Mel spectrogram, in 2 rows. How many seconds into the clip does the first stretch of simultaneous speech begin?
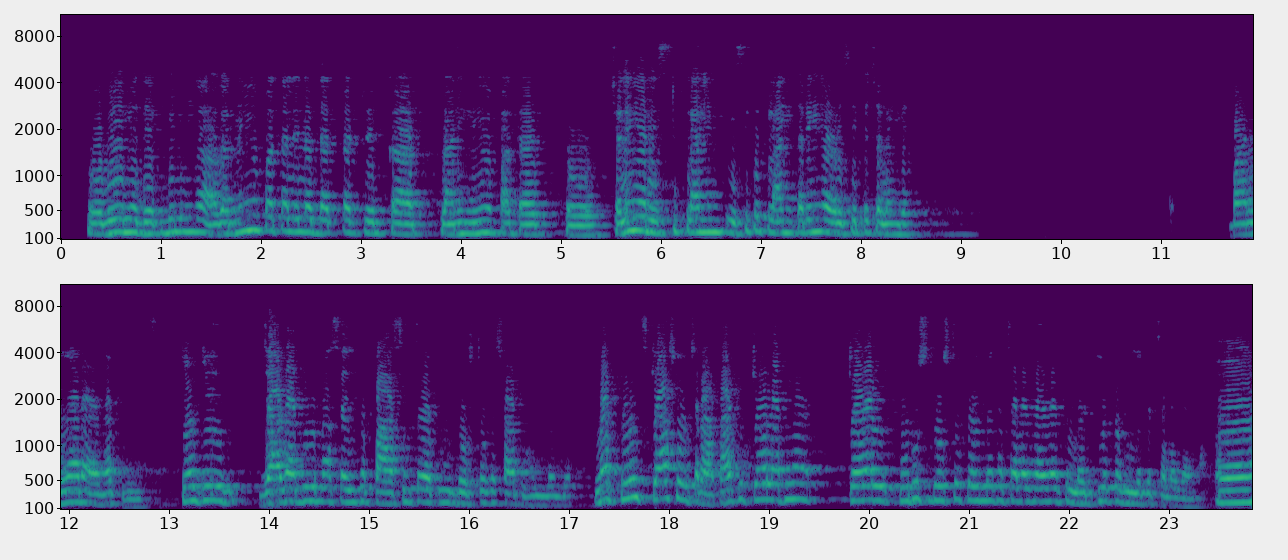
none

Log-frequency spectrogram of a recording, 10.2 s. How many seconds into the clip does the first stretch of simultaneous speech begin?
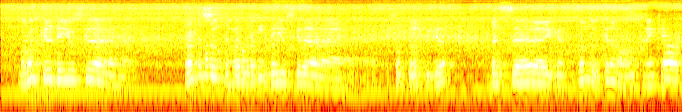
3 s

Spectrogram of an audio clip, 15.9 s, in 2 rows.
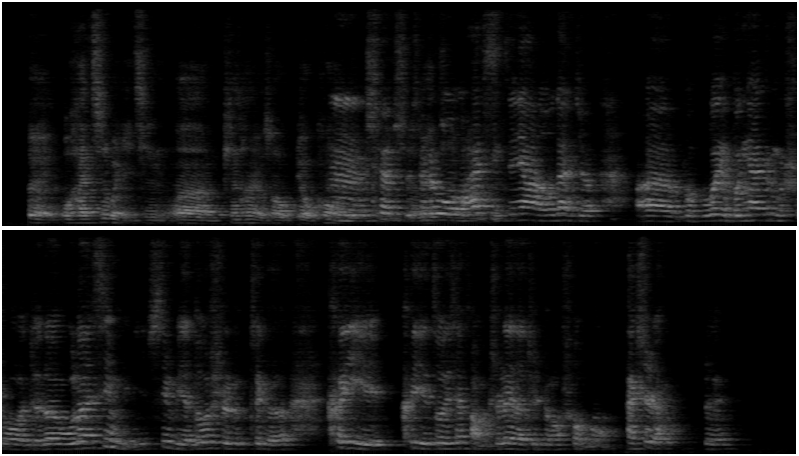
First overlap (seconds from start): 3 s

